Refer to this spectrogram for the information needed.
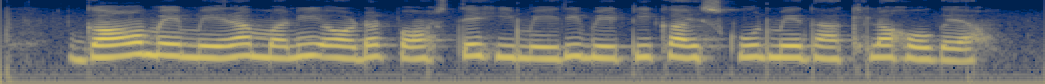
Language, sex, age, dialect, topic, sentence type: Hindi, female, 25-30, Garhwali, banking, statement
